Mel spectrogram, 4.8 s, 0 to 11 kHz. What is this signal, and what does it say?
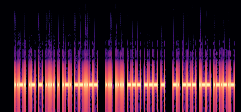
Morse code, heard as a keyed tone, about 50 wpm, 700 Hz. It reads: FATHER, SHOOT NOW.
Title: Sentences from Top 1200 Words 50wpm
